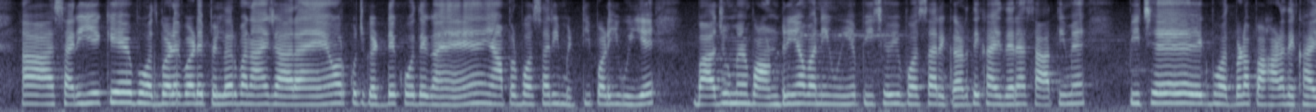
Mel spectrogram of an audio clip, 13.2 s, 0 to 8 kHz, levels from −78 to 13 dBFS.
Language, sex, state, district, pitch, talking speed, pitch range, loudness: Hindi, female, Jharkhand, Sahebganj, 235 Hz, 220 wpm, 230-245 Hz, -13 LUFS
